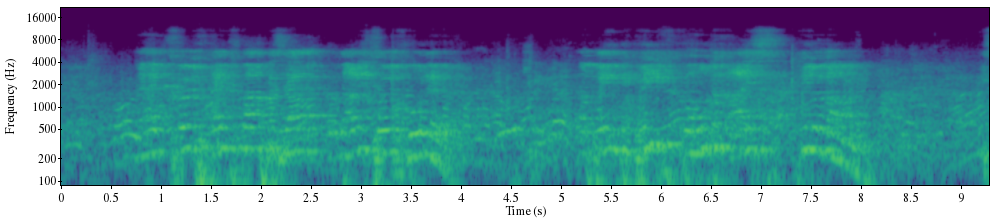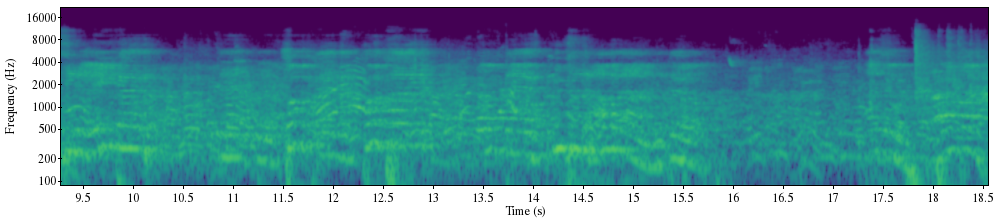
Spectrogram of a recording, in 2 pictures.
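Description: A man announces loudly through a loudspeaker in a large echoing hall.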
